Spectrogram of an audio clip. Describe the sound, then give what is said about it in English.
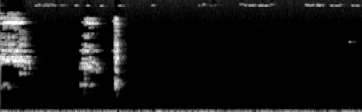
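A voice imitates a duck, giving three nasal quacks: one longer call, then two short ones close together, fairly loud, with a faint low rumble underneath and no talking. “I just hear a duck.”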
